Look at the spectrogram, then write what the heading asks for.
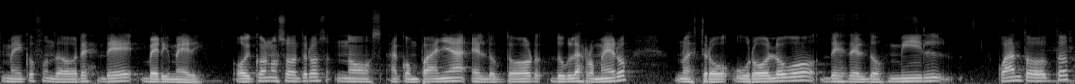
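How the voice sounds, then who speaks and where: A man's voice: medium pitch, steady tone, unhurried, a little mellow, clean tone. A man hosting a medical podcast, asking questions and affirming the guest's answers. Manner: prompting, affirming interjections. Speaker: podcast host. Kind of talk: conversational interview.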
